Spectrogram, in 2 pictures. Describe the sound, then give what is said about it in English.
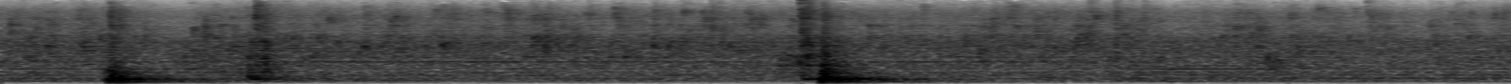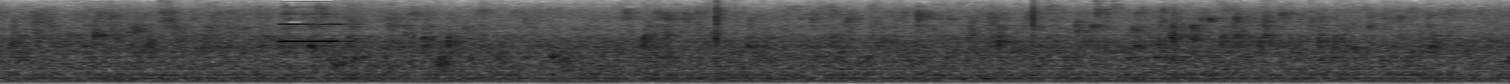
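Steady rushing water fills the space, like a tub or container filling from a tap, with a couple of sharp knocks early on and no voices. “I think it's filling up with water right now.”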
